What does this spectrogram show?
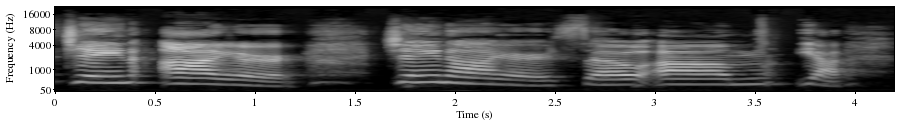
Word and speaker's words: Eyre: we are currently reading jane eyre jane ire actually it's jane eyre everyone else was wrong that told me that i was pronouncing it wrong because on twitter one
